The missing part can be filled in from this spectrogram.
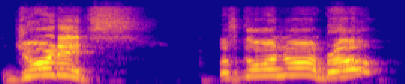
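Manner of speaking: light up and call out the greeting; excited greeting. Real, not acted. Greeting a returning chatter.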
